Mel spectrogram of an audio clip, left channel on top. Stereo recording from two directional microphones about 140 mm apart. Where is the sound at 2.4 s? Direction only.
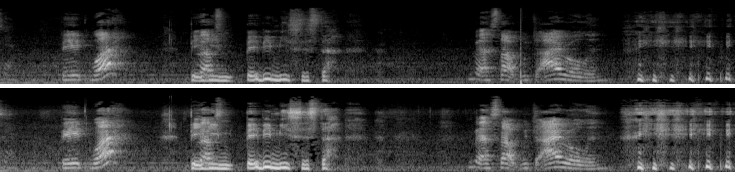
5° right (ahead or behind).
